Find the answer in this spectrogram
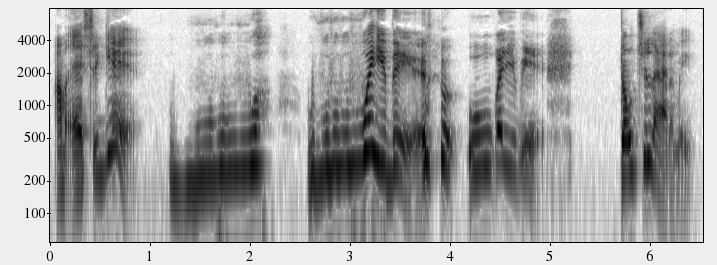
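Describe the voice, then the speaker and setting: A woman's voice: sits high, big pitch swings, takes it slowly, a bit bright, breathy edge, full character voice. A woman voicing her stern older sister who stutters heavily while scolding a younger sibling. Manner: heavy stutter.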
